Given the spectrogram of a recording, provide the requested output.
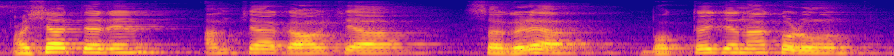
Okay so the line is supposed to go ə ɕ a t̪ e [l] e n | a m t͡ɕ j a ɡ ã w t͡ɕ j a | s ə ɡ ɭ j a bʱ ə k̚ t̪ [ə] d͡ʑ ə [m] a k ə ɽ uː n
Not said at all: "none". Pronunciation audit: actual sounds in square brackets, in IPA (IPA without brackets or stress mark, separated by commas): ɾ, ə, n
